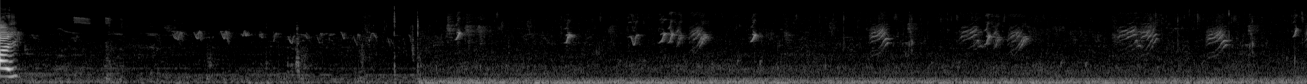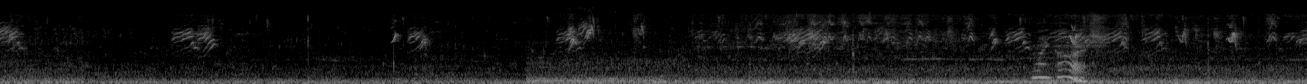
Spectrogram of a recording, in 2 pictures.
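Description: Hummingbirds chirping in many short, high chips scattered throughout, over a steady low outdoor background and a small solar fountain trickling water. A brief sliding sound near the end is the loudest moment.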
